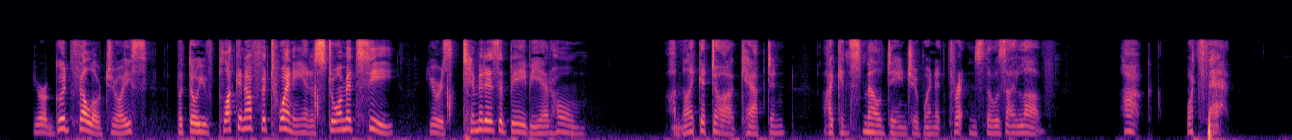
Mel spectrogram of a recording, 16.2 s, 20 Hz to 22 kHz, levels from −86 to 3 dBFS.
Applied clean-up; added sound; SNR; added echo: neural mask model DeepFilterNet 3.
